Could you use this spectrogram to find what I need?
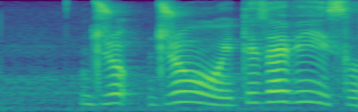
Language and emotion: Russian, neutral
